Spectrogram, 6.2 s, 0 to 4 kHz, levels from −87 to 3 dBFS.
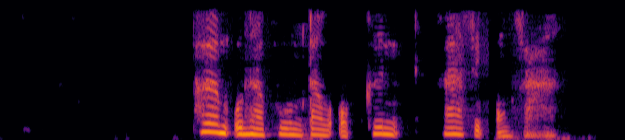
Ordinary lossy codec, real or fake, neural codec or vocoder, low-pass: AAC, 24 kbps; real; none; 3.6 kHz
